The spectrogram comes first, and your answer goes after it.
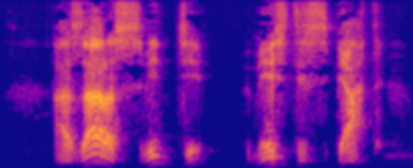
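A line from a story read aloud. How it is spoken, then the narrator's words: Now loud. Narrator (Russian): уже громко заговорил Яков Лукич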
